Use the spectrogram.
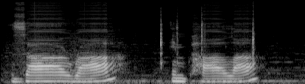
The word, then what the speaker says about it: Zara Impala: It's pronounced Zara Impala. I wanted it to rhyme because I get a bit upset when people mispronounce my name. And I thought if it rhymed, then people would kind of be forced to pronounce my name correctly.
